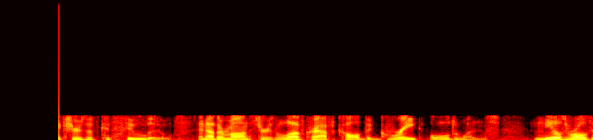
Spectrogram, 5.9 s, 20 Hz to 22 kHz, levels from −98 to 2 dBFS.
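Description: A speech recording passed through the iLBC codec, a narrowband VoIP coder that handles each 30 ms frame on its own, with no help from the frame before. The texture fits its 13.3 kbps, 30 ms mode. Everything above about 3.8 kHz is gone, so the voice sounds boxed-in and telephone-like. The codec damage is plainly audible throughout as a rough, slightly synthetic grain. There is also a cut-off start: the stream began late, giving digital silence from 0 to 0.58 s. The sound then appears abruptly at 0.58 s, partway into the speech, with no natural onset.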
